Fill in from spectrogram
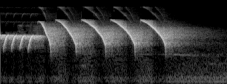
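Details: Belgian canary in song training, a brief burst of quick high notes followed by five loud descending sweeping whistles about a third of a second apart, fading at the end.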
